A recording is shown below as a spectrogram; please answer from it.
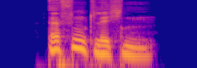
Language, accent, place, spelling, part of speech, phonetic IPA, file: German, Germany, Berlin, öffentlichen, adjective, [ˈœfn̩tlɪçn̩], De-öffentlichen.ogg
- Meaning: inflection of öffentlich: 1. strong genitive masculine/neuter singular 2. weak/mixed genitive/dative all-gender singular 3. strong/weak/mixed accusative masculine singular 4. strong dative plural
